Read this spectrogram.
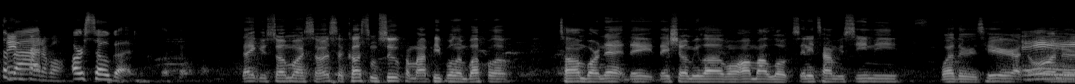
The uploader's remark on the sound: Live From the NFL Honors Red Carpet! Live from the NFL Honors Red Carpet in Las Vegas!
